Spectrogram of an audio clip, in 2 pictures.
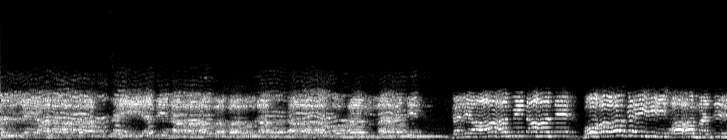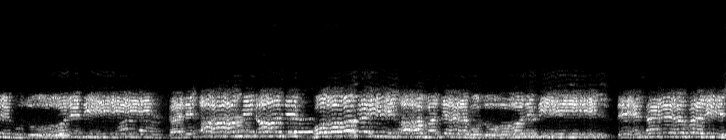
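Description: A group of voices chanting a devotional recitation together, the melody rising and falling in phrases with short breaks for breath between them.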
